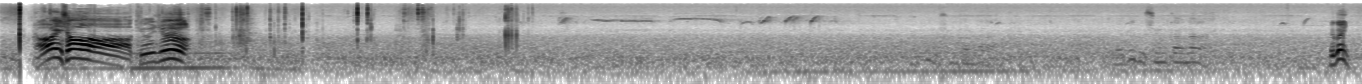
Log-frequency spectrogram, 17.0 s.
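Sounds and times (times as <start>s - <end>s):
open-air background noise: 0.0s - 17.0s
bird chirping high calls: 7.0s - 11.4s.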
